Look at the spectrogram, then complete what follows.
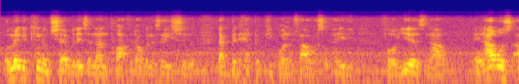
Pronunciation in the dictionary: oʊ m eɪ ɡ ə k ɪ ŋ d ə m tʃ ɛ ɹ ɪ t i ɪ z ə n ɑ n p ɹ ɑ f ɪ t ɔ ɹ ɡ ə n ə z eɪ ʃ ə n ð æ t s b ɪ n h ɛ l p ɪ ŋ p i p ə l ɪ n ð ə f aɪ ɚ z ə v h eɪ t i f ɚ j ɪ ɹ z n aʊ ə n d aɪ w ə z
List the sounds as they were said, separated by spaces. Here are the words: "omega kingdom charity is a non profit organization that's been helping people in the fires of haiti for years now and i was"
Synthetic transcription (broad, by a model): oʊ m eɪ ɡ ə k ɪ ŋ d ə m ʃ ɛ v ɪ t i ɪ z ə n ɑ n p ɹ ɑ f ɪ t ɔ ɹ ɡ ə n ə z eɪ ʃ ə n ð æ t b ɪ n h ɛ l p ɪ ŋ p i p l ɪ n ð ə f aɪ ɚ s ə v h eɪ t i f ɚ j ɪ ɹ z n aʊ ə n aɪ w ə z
